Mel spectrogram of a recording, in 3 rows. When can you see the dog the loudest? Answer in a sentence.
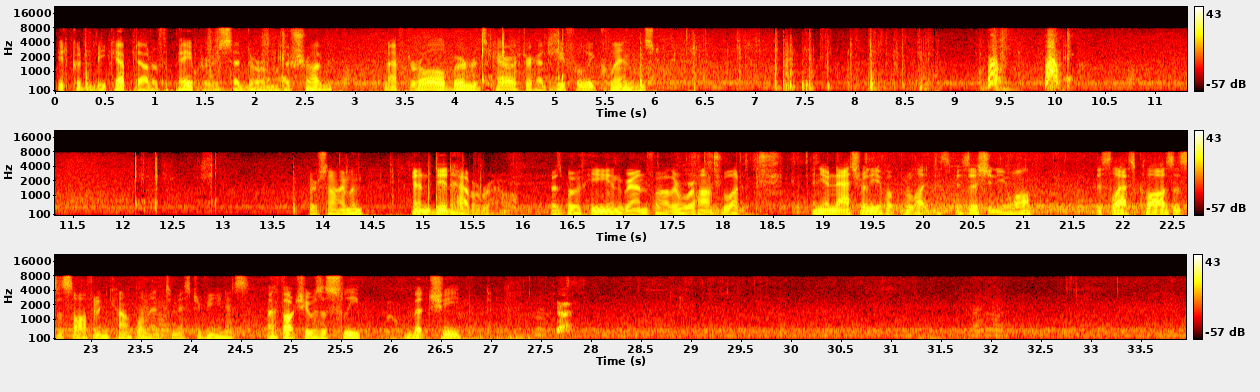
The volume of the dog peaks at 10 seconds.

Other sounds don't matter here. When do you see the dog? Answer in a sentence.
The dog can be heard from 9.3 to 10.1 s and from 25.9 to 27.8 s.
